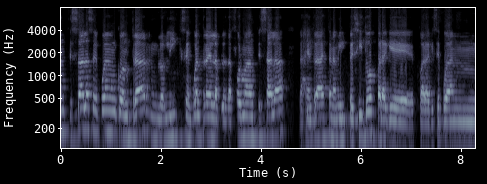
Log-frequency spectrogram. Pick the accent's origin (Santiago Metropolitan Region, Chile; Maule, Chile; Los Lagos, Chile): Santiago Metropolitan Region, Chile; Buin; tuve la oportunidad de ir a mi pueblo, allá en Santiago de Chile, que se llama Buin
